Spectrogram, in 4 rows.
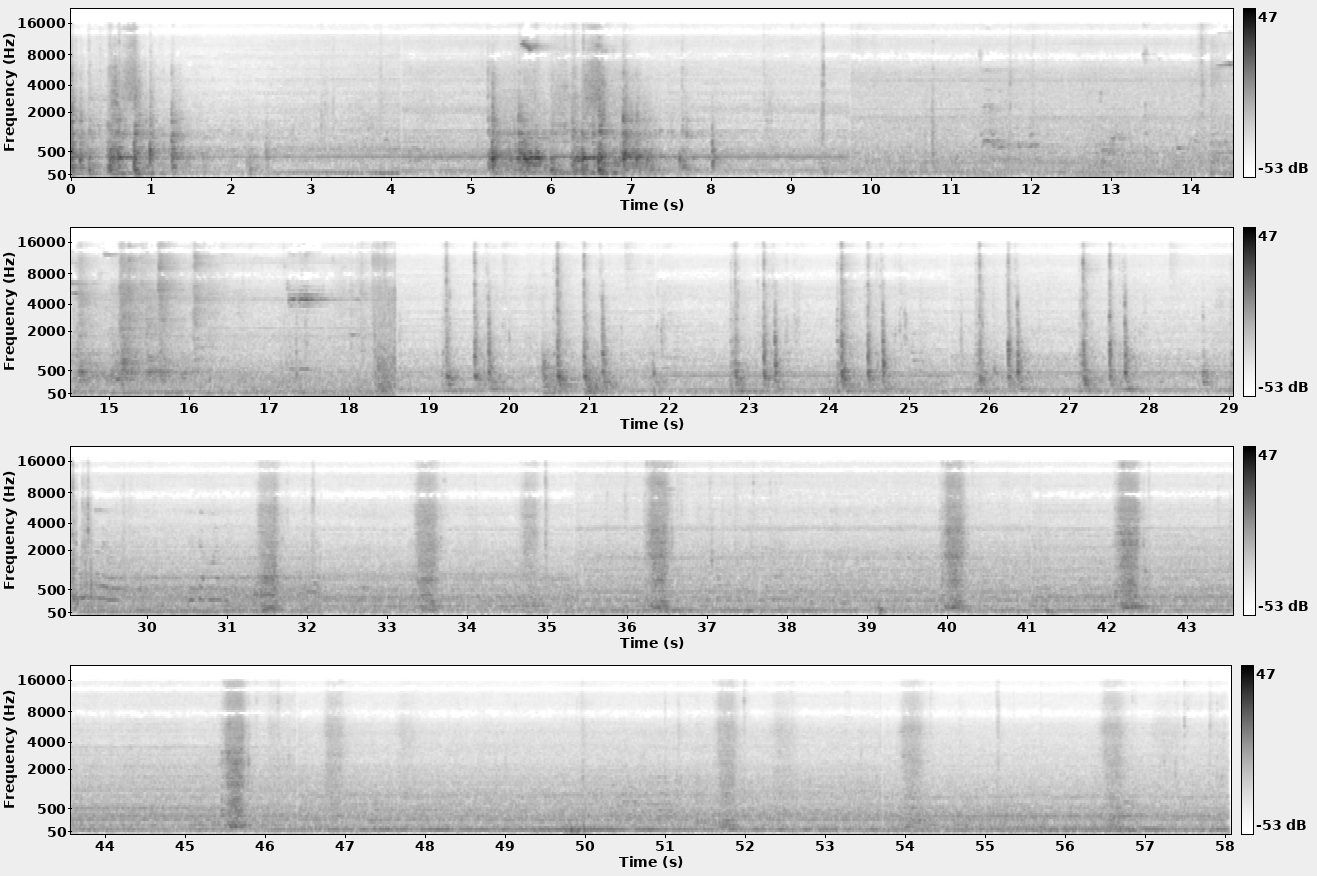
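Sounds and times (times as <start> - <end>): faint motor hum: 18.6 - 58.0.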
